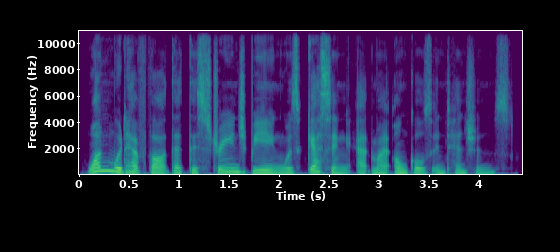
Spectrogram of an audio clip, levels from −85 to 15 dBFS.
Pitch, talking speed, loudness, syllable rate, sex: 205 Hz, 190 wpm, -20 LUFS, 4.9 syllables/s, female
